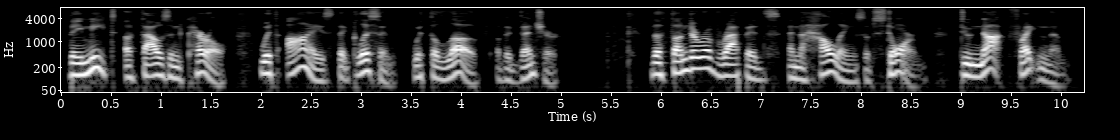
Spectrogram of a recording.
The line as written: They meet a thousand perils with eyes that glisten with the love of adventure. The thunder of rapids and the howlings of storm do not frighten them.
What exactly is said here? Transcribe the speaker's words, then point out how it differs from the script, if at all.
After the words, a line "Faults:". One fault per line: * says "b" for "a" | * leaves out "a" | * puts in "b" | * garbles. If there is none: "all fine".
They meet a thousand peril with eyes that glisten with the love of adventure. The thunder of rapids and the howlings of storm do not frighten them.
Faults:
* says "peril" for "perils"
